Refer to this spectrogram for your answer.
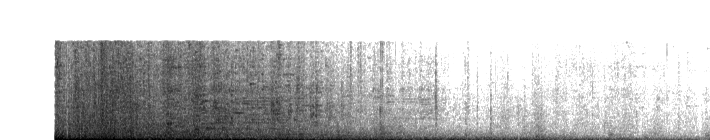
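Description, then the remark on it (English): A single loud explosion bursts in suddenly after a brief silence, a broad roaring blast that rumbles and slowly fades over a few seconds, with no voices present. “Don't forget the explosion noise, but be sure not to aim the RPG at me this time.”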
